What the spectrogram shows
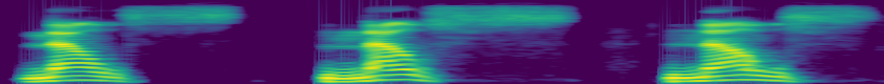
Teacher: Huruf sodnya itu kerasa banget gitu ya. Udah mah tebel bunyinya, udah gitu lengket gitu ya. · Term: itbaq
